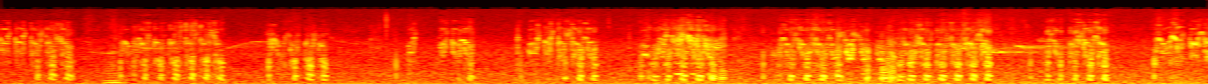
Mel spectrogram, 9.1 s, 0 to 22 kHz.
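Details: Black storks feeding at their nest in Estonia, 18:07 on 4 June 2019; a steady series of grating, buzzy pulse trains, roughly one per second, with a few brief rising whistled notes between them.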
